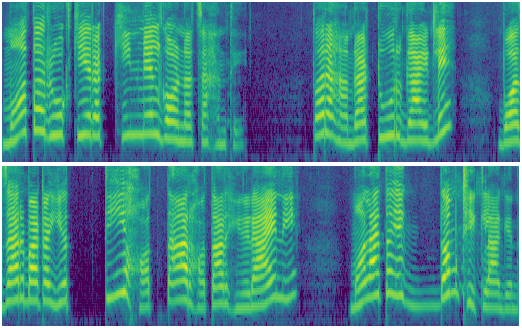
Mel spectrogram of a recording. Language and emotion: Nepali, angry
